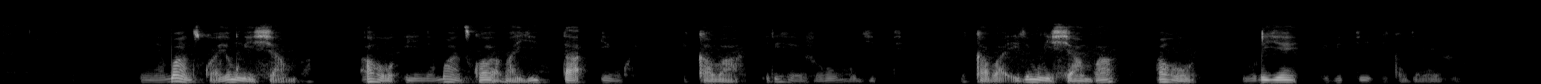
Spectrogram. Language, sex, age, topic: Kinyarwanda, male, 25-35, agriculture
